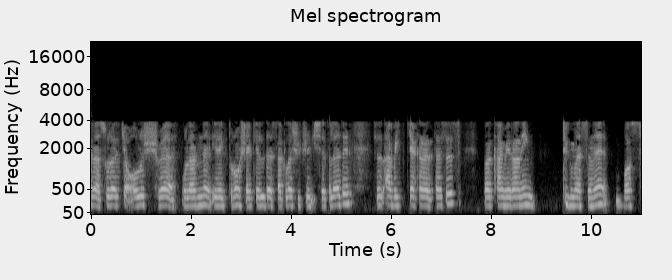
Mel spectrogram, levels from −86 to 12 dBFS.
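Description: All the way through, the speech has plainly audible damage that's likely HE-AAC compression, and the sound fits a low bitrate of around 20 kbps. The treble is rebuilt from copied lower bands, so harmonics don't line up across the crossover and s sounds come out gritty, metallic or lispy. The room noise sits about 46 dB below the speech.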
